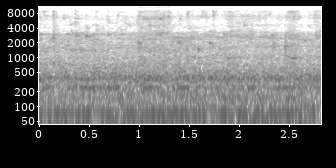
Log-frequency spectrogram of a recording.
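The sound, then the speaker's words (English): Wine from a newly opened bottle pours steadily into a glass for a few seconds, a continuous soft splashing gurgle, with no voices over it. “We're just trying to open the next bottle”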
